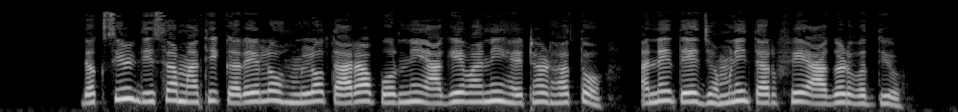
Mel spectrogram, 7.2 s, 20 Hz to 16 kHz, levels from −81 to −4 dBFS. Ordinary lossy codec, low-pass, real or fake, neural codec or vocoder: MP3, 48 kbps; 14.4 kHz; real; none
